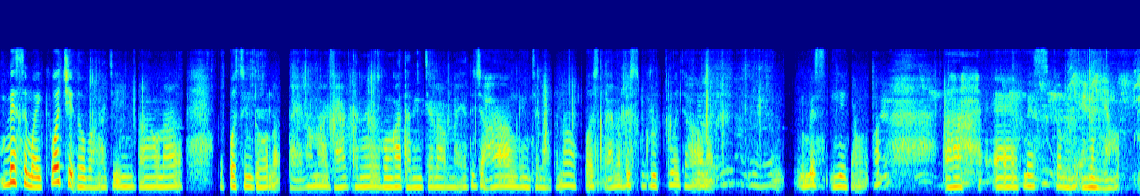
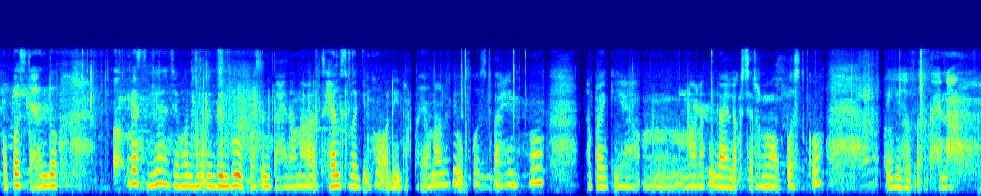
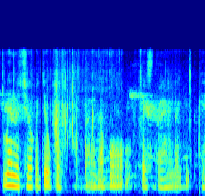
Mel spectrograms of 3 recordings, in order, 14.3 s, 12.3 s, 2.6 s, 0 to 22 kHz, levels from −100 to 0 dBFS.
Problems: background sounds at intervals, low volume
